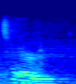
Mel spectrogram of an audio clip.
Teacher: Now again, many foreign speakers have been taught that you curl the tip of your tongue back in order to get the dark L, and you don't. What you get if you curl the tip of your tongue back is a retroflex sound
